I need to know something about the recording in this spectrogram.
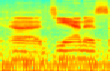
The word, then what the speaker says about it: Giannis: Giannis, I think, is how his first name is pronounced.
